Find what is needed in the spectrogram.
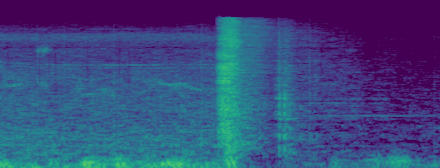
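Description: A PCP air rifle fires a fish-spearing dart a little over two seconds in: one sharp, loud report, followed about half a second later by a second, weaker sound. Low wind and handling rumble runs under the first half.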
